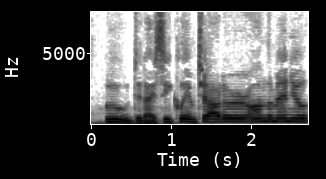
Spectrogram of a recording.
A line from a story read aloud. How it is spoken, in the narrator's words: Ned called out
